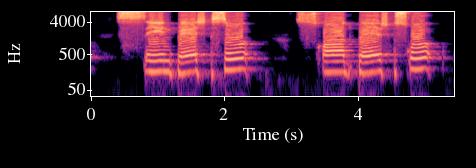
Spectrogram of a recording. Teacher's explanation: یہ دو حروف جو ہیں سین اور صاد سیٹی والے حرف ہیں، اس کو ہمیشہ سیٹی دے کے ہی ادا کریں گے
